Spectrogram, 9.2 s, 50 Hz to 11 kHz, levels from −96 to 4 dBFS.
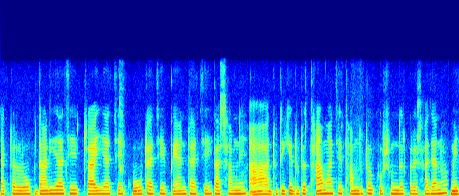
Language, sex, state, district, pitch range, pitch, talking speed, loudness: Bengali, female, West Bengal, North 24 Parganas, 185-200 Hz, 190 Hz, 145 wpm, -18 LUFS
